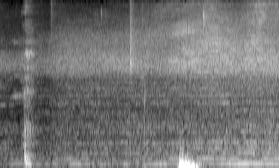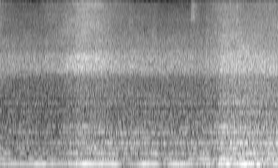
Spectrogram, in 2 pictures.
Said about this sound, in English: Sounds like an over-enthusiastic mosquito, but actually it's the spray for killing mosquitoes.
